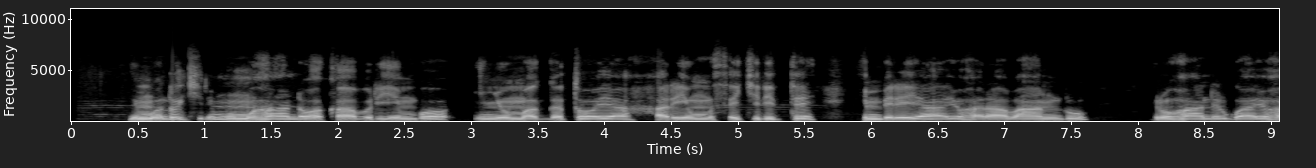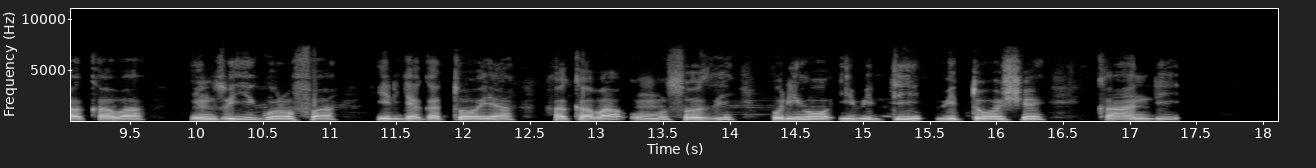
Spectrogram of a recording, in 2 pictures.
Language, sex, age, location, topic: Kinyarwanda, male, 50+, Musanze, finance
